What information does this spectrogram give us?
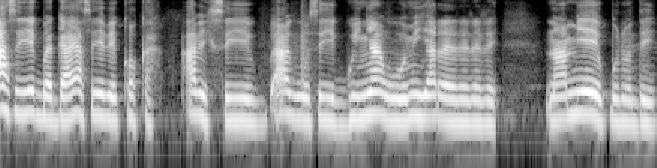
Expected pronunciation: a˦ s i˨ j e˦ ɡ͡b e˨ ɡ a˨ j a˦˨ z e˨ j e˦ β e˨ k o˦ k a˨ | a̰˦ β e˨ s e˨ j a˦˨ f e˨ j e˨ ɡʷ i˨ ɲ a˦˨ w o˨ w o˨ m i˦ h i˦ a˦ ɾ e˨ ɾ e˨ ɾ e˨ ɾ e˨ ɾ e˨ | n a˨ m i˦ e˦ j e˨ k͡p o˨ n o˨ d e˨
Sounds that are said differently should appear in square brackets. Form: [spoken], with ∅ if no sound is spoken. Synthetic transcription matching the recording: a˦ s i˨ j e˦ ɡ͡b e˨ ɡ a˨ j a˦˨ [s] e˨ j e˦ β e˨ k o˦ k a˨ | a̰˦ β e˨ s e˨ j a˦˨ [s] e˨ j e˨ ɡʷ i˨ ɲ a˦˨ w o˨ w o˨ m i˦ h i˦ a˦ ɾ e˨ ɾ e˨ ɾ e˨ ɾ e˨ ɾ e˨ | n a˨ m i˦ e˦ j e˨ k͡p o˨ n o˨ d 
